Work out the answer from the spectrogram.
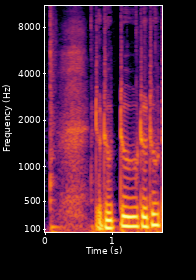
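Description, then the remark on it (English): A short burst of typing on a sticky laptop keyboard, soft, with clustered keystrokes, followed by a voice making sounds over the last second. “It still types, more or less.”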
